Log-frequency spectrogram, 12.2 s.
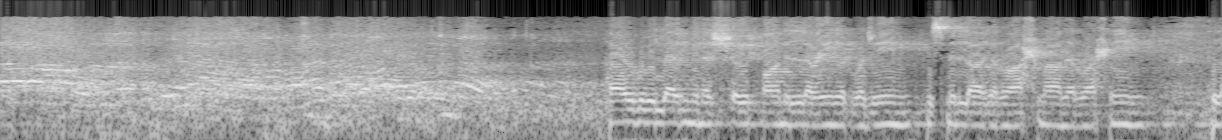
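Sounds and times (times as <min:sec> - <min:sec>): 
large crowd chanting the salawat in unison: 0:00.0 - 0:05.5
speech: 0:06.4 - 0:12.2.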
